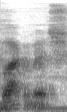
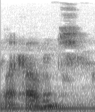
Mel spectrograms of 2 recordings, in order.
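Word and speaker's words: Błachowicz: But if I say it like Blachowicz, that's it sounds a little bit more what's Slovakian. But if you say Blachowicz, that sounds more Polish. It means Polish.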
